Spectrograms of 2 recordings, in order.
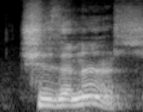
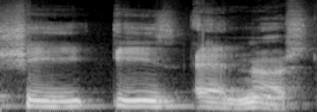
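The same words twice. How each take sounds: First: "She's" run together as one syllable, shiz; contracted she's. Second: "She" and "is" said apart as two full words; "is a nurse" fully sounded, the wrong way; full uncontracted form. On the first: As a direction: say "She's a nurse" with the short joined form. (ቅልጥፍቲ "She's" ብሓደ ቃል) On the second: ("She is" ብሙሉእ ተፈላልዩ) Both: Shown as a demonstration. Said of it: "We don't say".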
